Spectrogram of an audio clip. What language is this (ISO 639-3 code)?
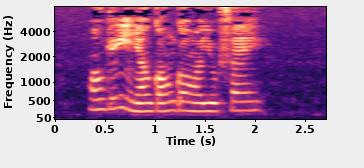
yue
